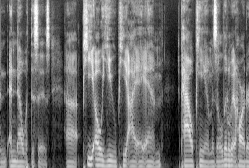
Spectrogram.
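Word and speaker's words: Pou: I mean, my name is Pow, right? And I spell it P-O-U.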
